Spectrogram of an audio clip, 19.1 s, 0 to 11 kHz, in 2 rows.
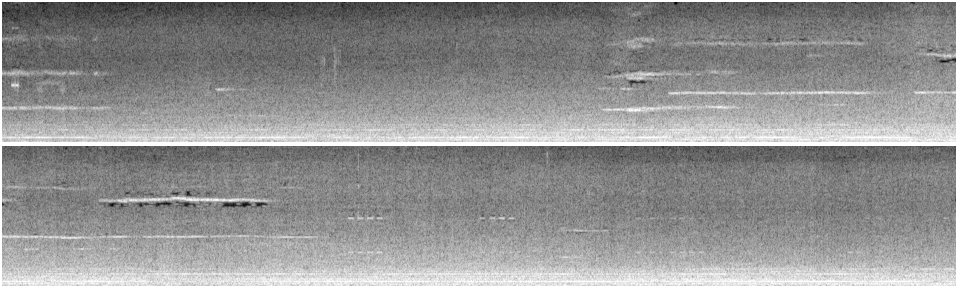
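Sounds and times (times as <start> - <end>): wheels squealing: 0.0 - 2.6, 5.9 - 18.5
train wheels rumbling: 0.0 - 19.0.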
